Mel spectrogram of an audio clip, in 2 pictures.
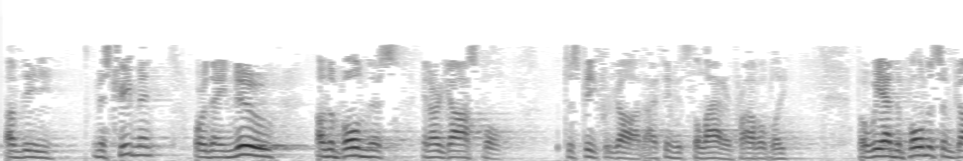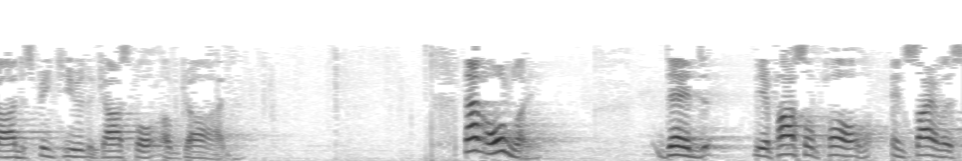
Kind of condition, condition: setting, large echoing room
